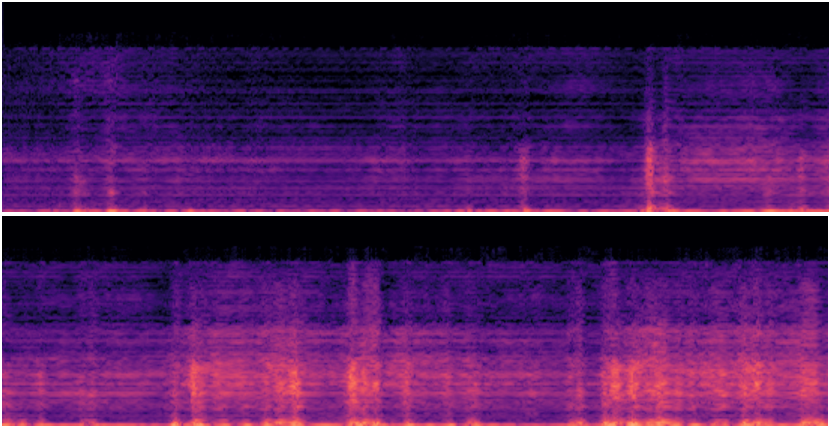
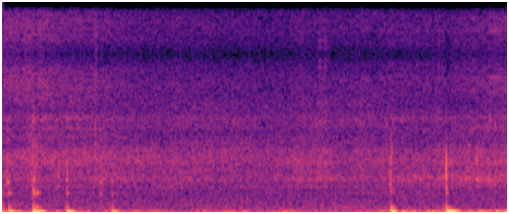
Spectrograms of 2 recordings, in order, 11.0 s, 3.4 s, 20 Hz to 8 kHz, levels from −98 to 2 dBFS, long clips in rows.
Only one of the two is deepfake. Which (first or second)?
first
